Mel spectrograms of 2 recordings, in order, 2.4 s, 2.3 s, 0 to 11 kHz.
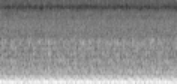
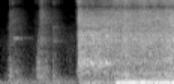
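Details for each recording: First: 1969 Super Bee 440 Six Pack V8 warming up with very little fuel in the tank: deep, lumpy idle, steady throb about three pulses a second before shutdown; smoke judged rich running, not oil smoke (cause suspected, unconfirmed). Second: 1969 Dodge Super Bee 440 Six Pack, cold start at 43 degrees; earlier it only clicked, battery later found dead after charging. About a second of weak cranking, then it catches cleanly into a loud, even V8 rumble; it always ran rich.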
